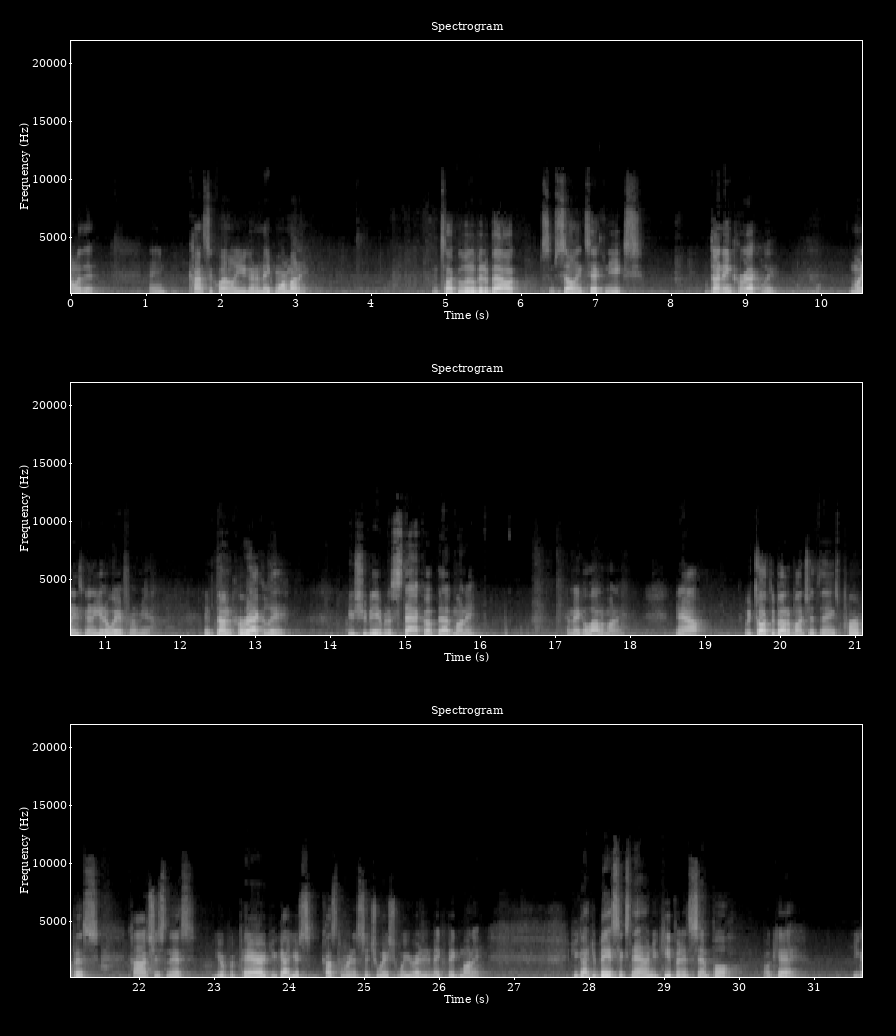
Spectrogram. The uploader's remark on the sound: delivered live at The Hard Rock Cafe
